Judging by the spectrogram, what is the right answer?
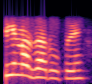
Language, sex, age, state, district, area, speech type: Marathi, female, 45-60, Maharashtra, Wardha, rural, conversation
